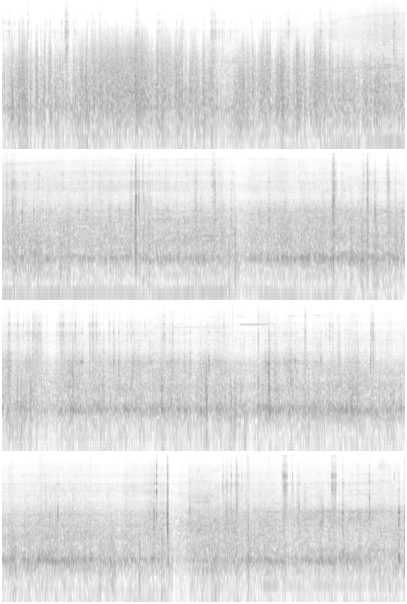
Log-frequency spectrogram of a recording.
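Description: Riding a bicycle through city traffic, heard from a bike-mounted camera: steady wind and road noise with frequent sharp clicks and rattles as the bike goes over bumps in the pavement, and motor traffic around it.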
